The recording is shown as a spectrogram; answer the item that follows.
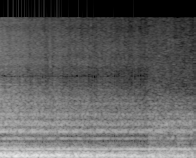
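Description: Tail of a cinematic logo-intro sound effect: a deep rumble under a few held low tones, slowly fading.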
